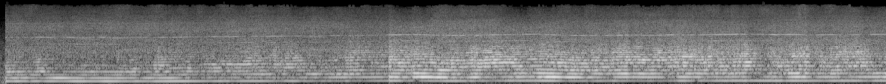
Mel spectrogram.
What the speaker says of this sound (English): I'm just going to use the DeWalt Random Orbital Sander to finish these up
